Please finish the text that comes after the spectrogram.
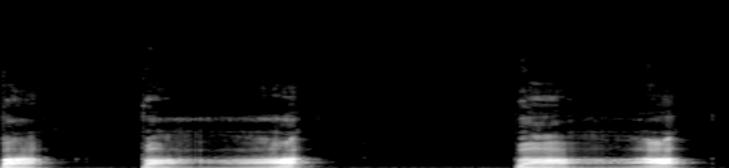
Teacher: Okay, we're going into the third tone now. So, the third tone, as you see, begins slightly below your normal speaking uh pitch. It decreases and then rises again. Right? So, it falls and rises. · It decreases and then rises again. Right? So, it falls and rises. And with the third tone, we actually end at a higher pitch than we began.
